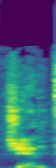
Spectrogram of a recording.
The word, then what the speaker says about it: Djent: Y es que también el nombre que se usa para designarlo es Djent, ¿no? Que se escribe D-J-E-N-T, y que en realidad no quiere decir nada, no es una palabra así que se encuentra en el diccionario ni nada así.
